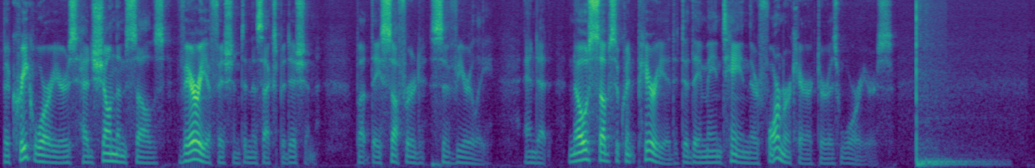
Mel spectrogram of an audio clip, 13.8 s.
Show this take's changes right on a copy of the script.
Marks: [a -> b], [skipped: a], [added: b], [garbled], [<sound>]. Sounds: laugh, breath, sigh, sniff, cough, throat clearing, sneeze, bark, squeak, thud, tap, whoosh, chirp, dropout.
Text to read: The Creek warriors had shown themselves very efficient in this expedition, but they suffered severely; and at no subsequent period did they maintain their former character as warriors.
The Creek warriors had shown themselves very efficient in this expedition, but they suffered severely; and at no subsequent period did they maintain their former character as warriors. [thud]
